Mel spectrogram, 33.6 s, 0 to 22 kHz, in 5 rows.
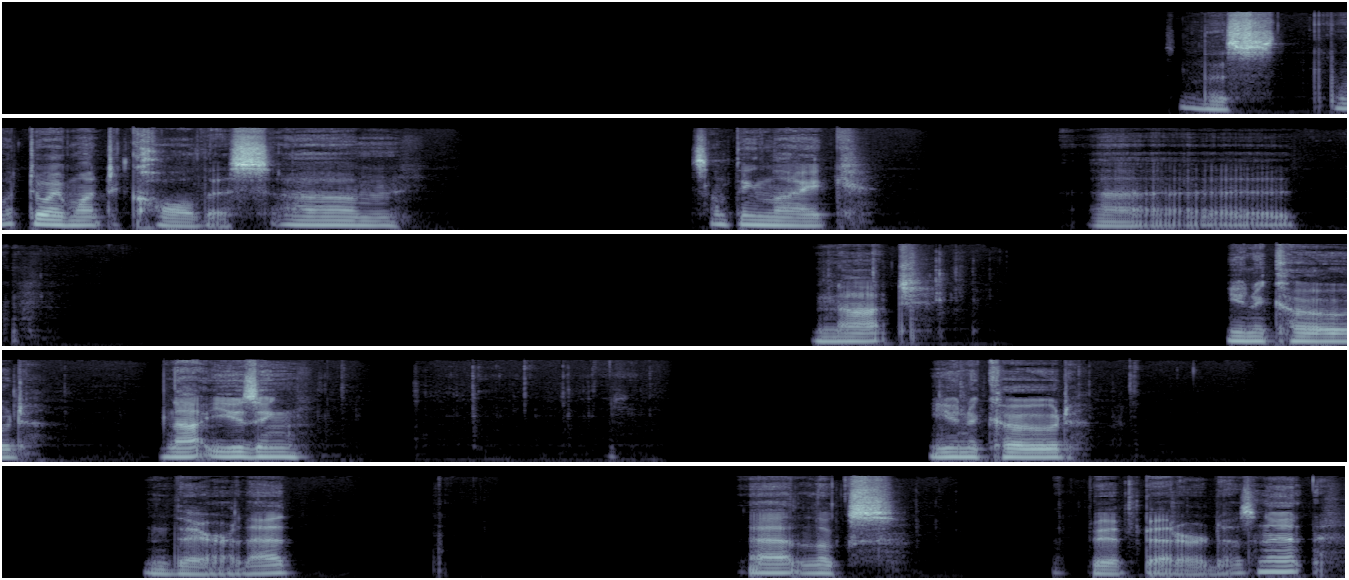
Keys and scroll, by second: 31.0 alt+Up, 32.8 alt+super+l.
